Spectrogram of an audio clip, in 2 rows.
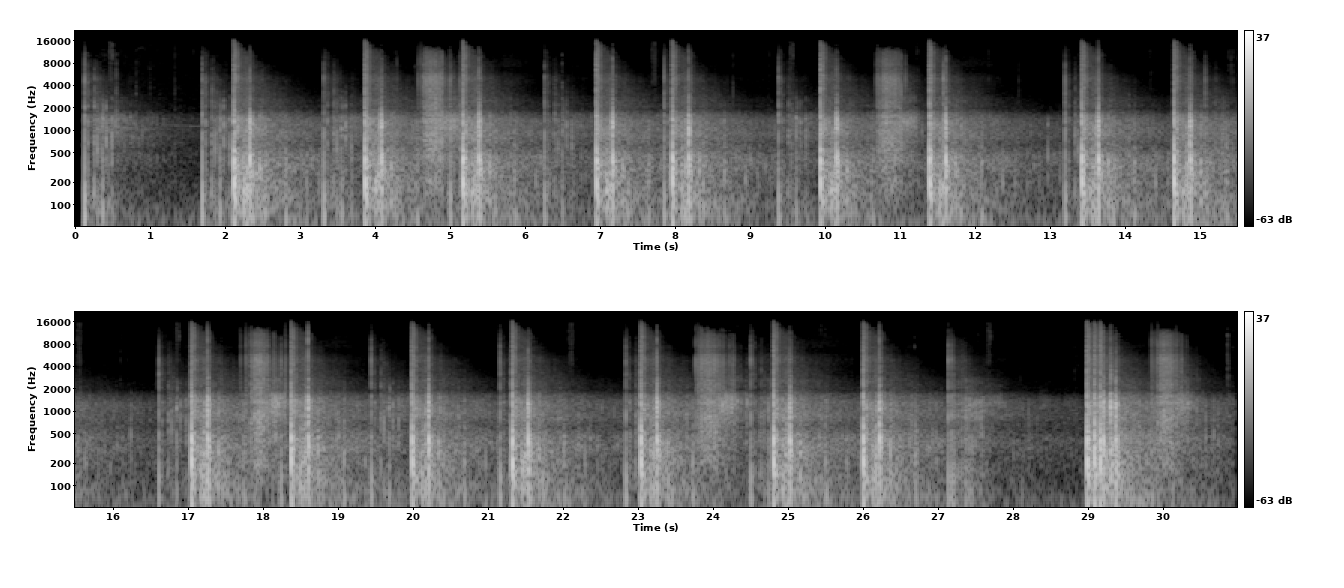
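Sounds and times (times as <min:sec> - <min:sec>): firework bangs: 0:00.2 - 0:00.9, 0:01.7 - 0:12.6, 0:13.2 - 0:15.9, 0:16.6 - 0:28.0, 0:29.0 - 0:30.9.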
